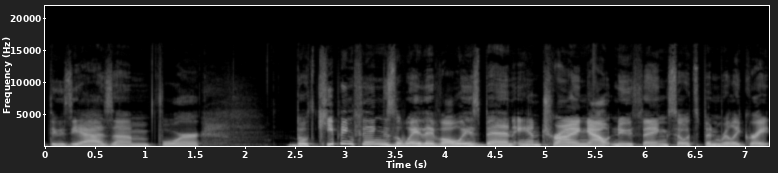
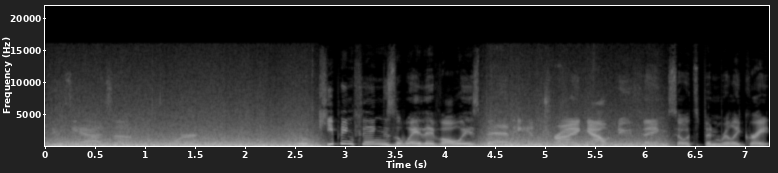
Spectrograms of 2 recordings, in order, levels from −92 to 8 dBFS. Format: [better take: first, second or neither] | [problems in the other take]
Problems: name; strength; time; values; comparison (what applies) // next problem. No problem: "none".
first | wind noise on the microphone; heavy; until 2.5 s and from 4.5 to 6 s; 1 dB below the speech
